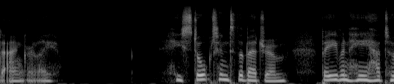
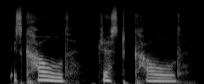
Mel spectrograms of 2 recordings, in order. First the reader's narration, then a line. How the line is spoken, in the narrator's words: sighed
